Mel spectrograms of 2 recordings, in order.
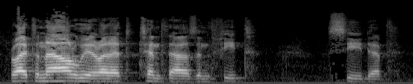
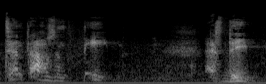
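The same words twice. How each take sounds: First: Low, half-hearted Italian captain; attempted Italian accent. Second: Very soft, slow, amazed echo; hushed awe. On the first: Preacher imitating the ship's captain, attempted Italian accent. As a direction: have a rough go at an Italian accent. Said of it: "can't even do an Italian voice". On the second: Retold or imitated. Preacher recalls reacting to the captain's depth figure, hushed. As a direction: say it under your breath, impressed.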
